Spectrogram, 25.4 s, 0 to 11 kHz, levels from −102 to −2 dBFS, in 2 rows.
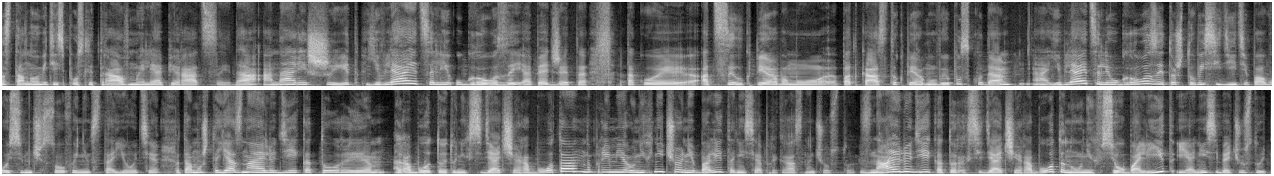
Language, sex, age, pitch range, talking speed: Russian, female, 20-39, 185-235 Hz, 170 wpm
